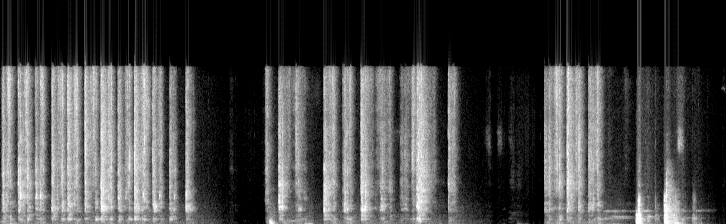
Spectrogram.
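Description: Tarot cards being shuffled by hand: quick runs of papery clicks and flicks in three bursts with short pauses between, and a single louder tap near the end.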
